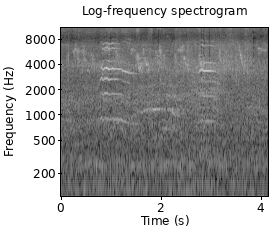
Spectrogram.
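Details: Gentle white stray cat found by the garbage near a building, with yellow eyes and a yellow tail, utters two soft, brief, bending mews about two seconds apart against a constant hiss of background noise.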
